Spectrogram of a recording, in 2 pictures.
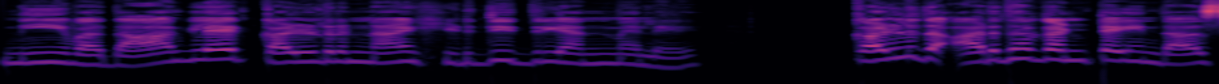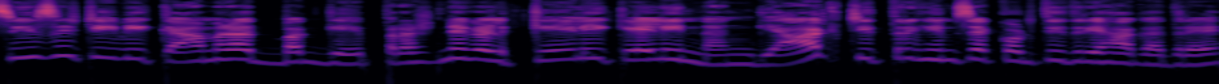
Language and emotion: Kannada, angry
